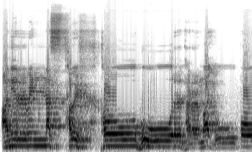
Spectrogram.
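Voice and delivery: slow measured verse chant; slow Sanskrit shloka chant; shloka recitation. Shown as a demonstration. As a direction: recite slowly, syllable by syllable. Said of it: "फिर से एक बार देखिए".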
